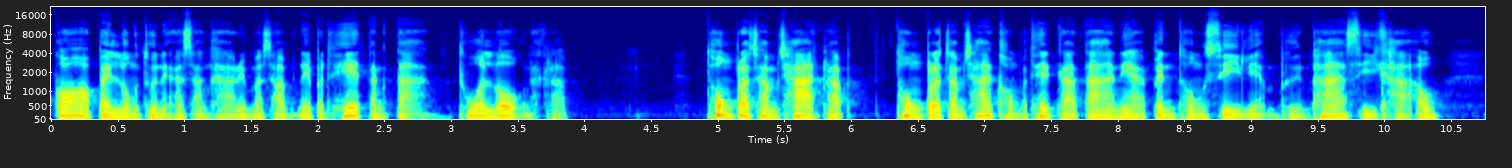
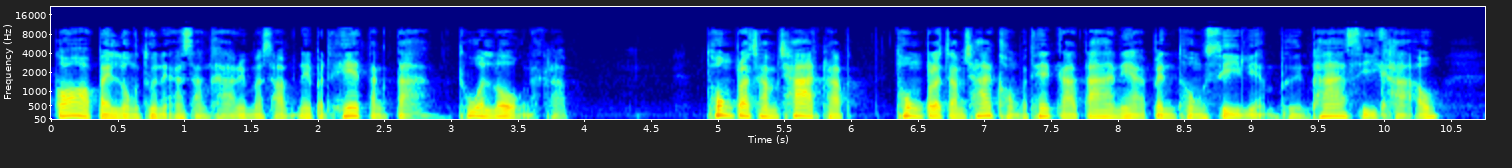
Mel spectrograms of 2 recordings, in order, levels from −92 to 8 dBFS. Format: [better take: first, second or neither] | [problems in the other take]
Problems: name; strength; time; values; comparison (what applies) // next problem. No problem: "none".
first | garbled, watery; slightly; nothing above 9 kHz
